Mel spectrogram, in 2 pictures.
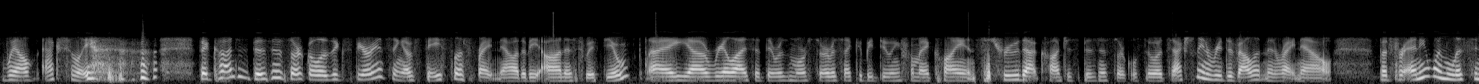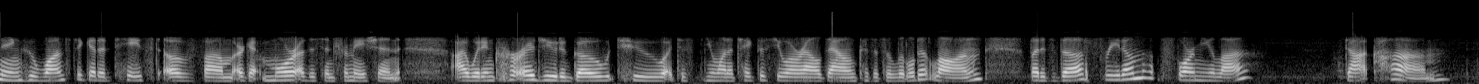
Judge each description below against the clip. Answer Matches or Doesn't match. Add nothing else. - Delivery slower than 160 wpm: Doesn't match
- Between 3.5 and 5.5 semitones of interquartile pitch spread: Matches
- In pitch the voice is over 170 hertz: Matches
